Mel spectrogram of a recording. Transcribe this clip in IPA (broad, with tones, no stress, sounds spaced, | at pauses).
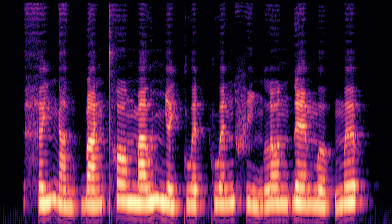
h ə˨˦ j ŋ a̤˨˩ n ɓ a˨˦ ŋ t̪ʰ ɔ˧ m a˨˦ w ɲ ə˧˩ j k w ə˨˩ t̚ k w ə˨˦ n f i˧˩ ŋ l ɔ˧ n ɗ ɛ˧ m o˨˩ p̚ m ə˦˥ p̚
